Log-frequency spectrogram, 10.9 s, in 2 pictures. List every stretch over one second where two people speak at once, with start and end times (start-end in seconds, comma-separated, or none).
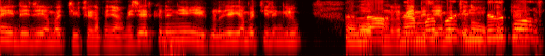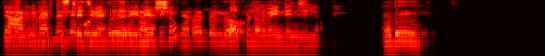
3.7-7.0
